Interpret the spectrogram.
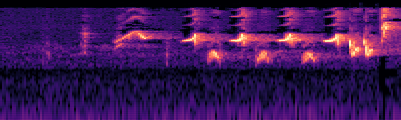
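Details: Nightingale song of short sweeping whistled notes in a steady rhythm, alternating high and lower tones, building to a sharp, louder flourish.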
